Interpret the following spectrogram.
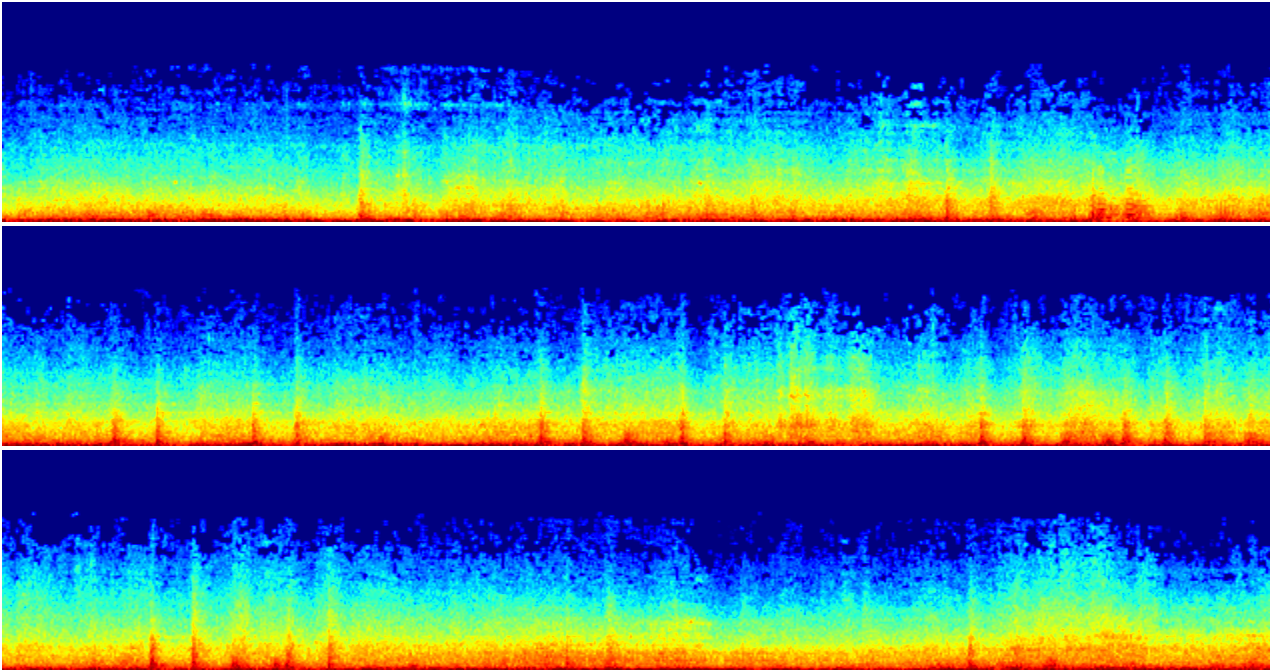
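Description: Diesel-hauled passenger train passing close by on the street track, with a steady rumble and repeated clickety-clack of the wheels over the rail joints.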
